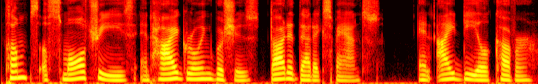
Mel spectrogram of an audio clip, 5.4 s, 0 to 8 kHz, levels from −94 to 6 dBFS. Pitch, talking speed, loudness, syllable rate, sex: 175 Hz, 155 wpm, -19 LUFS, 4.4 syllables/s, female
